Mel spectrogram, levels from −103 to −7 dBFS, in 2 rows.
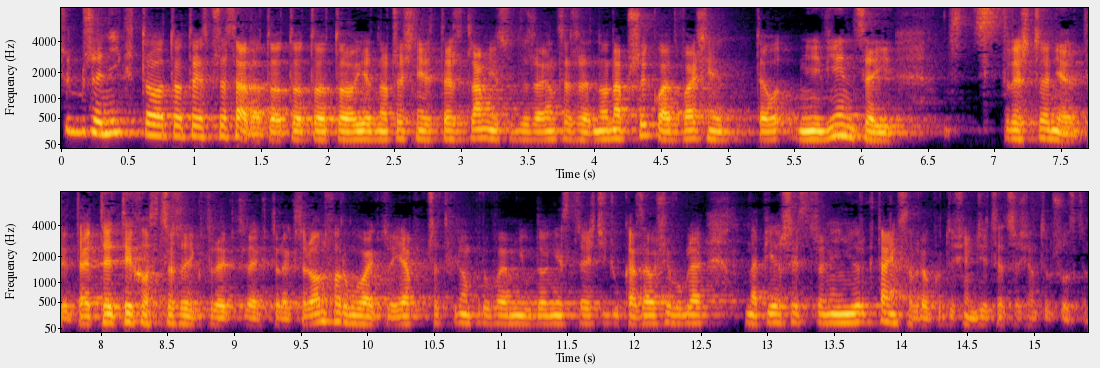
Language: Polish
